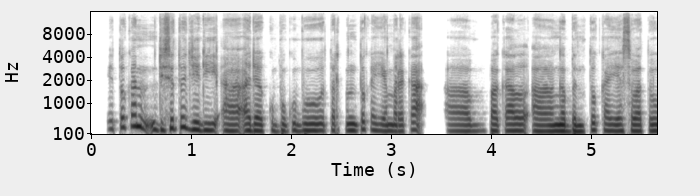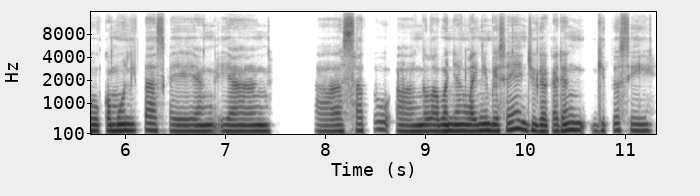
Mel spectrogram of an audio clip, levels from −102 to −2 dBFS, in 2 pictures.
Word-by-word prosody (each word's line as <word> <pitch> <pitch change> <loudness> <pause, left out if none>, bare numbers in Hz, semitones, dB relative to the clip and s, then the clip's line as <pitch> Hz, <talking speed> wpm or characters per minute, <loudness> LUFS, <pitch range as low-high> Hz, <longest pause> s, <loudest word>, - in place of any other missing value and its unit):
itu 235 +3 -10
kan 320 0 +6
di 210 - -1
situ 260 +5 +1
jadi, 205 -5 +2
eee, 180 -1 -2
ada 190 0 +3
kubu-kubu 190 +1 -1
tertentu 195 +3 -2
kayak 185 -3 -1
mereka, 175 +4 -3 0.3
eee, 180 -2 -5 0.2
bakal, 185 0 0
eee, 175 -1 0
ngebentuk 180 +2 +3
kayak 180 -1 0
suatu 180 0 +1
komunitas 190 +2 +2
kayak 175 -1 -4
yang 175 - +2
yang, 175 0 0 0.6
eee, 170 0 -5
satu, 215 +4 -6
eee, 175 -1 -3
ngelawan 180 0 +3
yang 185 0 +4
lainnya 185 +2 +4
biasanya 205 +6 +1
juga 185 -4 +1
kadang 185 +4 +1 0.2
gitu 190 +2 -6
sih. 185 -2 -6
185 Hz, 170 wpm, -25 LUFS, 180-195 Hz, 0.6 s, kan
